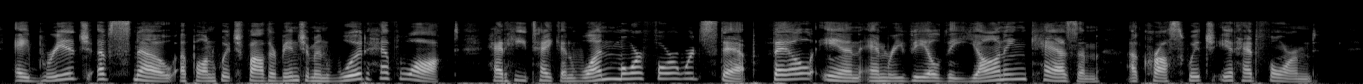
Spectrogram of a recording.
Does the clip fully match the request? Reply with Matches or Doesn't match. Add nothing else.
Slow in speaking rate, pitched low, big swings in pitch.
Doesn't match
